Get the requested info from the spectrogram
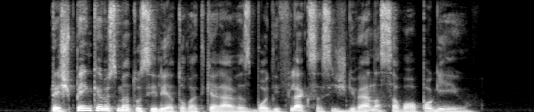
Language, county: Lithuanian, Vilnius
